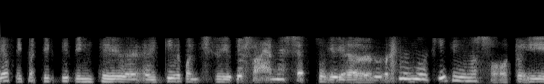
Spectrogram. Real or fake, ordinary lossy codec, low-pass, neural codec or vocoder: fake; MP3, 24 kbps; 3.6 kHz; codec, 16 kHz, 0.5 kbps, FreqCodec, smaller model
